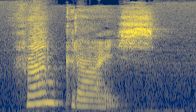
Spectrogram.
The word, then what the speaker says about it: Frankreich: Sinon, en général, avec les autres lettres, il se prononce sh. Ich, c'est moi, je. Le premier personne de singulier, je. Frankreich. Ok? On entend bien? Frankreich, c'est la France.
